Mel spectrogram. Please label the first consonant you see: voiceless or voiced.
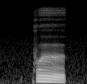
voiceless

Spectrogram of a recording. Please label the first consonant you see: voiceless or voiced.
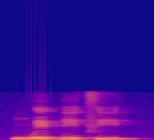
voiced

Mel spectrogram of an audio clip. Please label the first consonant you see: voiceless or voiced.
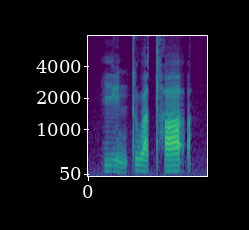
voiced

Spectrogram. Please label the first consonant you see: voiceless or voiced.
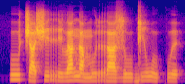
voiceless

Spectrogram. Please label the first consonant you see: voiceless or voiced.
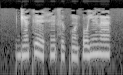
voiced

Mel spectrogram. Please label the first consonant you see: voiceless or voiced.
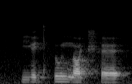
voiced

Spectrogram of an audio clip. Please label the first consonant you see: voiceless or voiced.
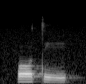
voiceless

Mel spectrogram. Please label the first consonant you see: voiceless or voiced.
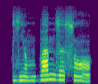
voiced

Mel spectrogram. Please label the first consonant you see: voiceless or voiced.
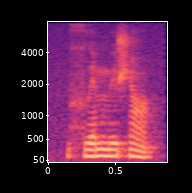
voiceless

